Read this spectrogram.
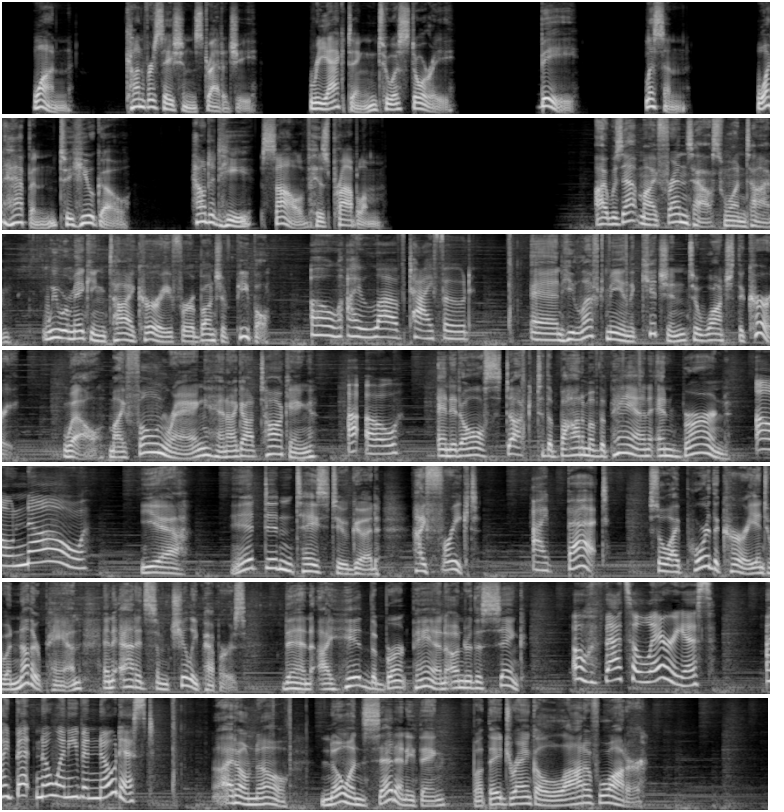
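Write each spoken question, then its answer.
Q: What happened to Hugo?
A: He was talking on the phone and the curry burned.

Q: How did he solve his problem?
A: He poured the curry into another pan, added chili peppers, and hid the burnt pan under the sink.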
